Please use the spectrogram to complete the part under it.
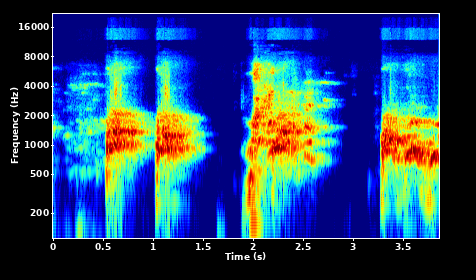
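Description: A dog barks loudly nearby in four separate harsh barks, the first two close together, then gaps between the later ones.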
